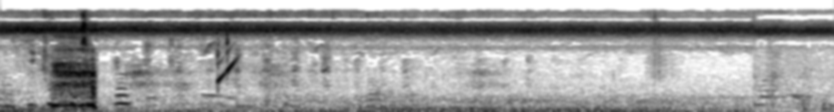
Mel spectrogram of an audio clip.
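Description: Quiet outdoor ambience under a steady high-pitched insect buzz. A brief vocal sound comes about half a second in, and a short rising squeak about a second and a half in.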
